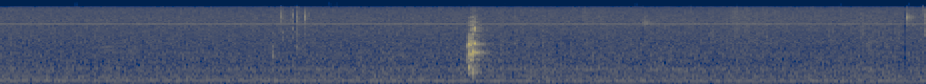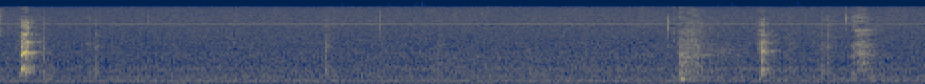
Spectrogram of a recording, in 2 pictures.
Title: Cute girl with hiccups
